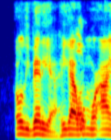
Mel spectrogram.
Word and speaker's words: Oliveira: Give me the real pronunciation, because I just say Oliveira. Oliveira.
